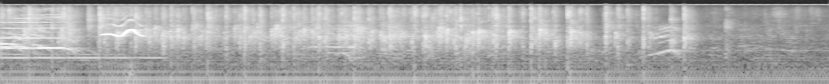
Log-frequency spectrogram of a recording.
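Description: Small club audience applauding, with cheering and a whistle, as the last acoustic guitar note of a song rings out. The clapping fades away about seven seconds in.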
